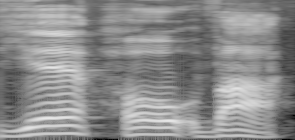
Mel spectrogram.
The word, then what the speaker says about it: Yehovah: What we discovered in B-52 which became the B-52 Bomber of Hebrew manuscripts is that when Yehovah is preceded by the attached preposition, it has the full vowels Yehovah.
